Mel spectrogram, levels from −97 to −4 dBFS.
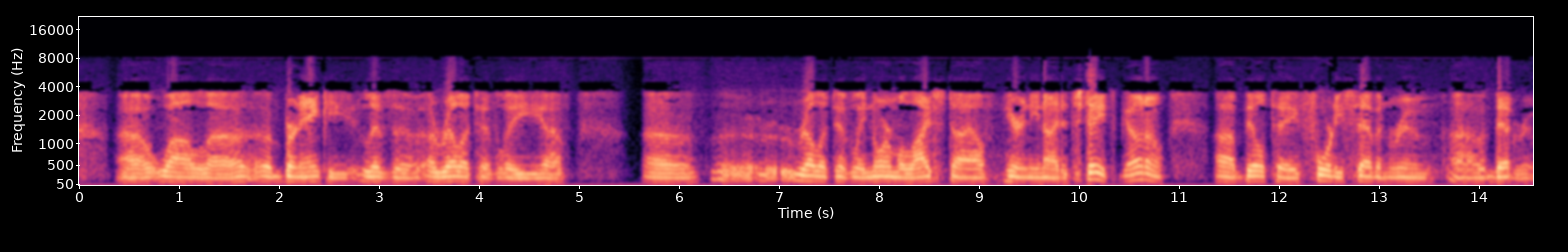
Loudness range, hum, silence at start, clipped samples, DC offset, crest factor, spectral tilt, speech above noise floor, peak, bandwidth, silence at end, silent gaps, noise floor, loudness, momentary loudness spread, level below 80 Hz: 4 LU; none; 0 s; under 0.1%; 0.4%; 16 dB; -6 dB/octave; 28 dB; 0 dBFS; 8.4 kHz; 0 s; none; -44 dBFS; -17 LUFS; 9 LU; -56 dBFS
